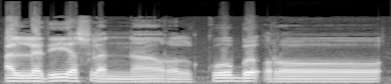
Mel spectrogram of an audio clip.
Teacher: dibaca double, panjang 1 alif sampai 1 alif setengah, 2 sampai 3 harokat, dan gunnah dengung ke hidung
